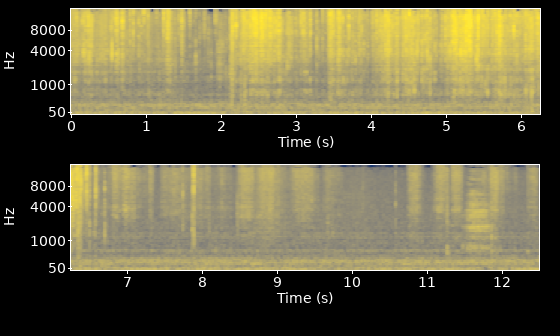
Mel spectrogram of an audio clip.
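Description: Plastic bubble-wrap packaging crinkling and tearing as a mailer is unwrapped by hand. It is loudest in the first half, then turns to quieter rustling with a few small clicks.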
